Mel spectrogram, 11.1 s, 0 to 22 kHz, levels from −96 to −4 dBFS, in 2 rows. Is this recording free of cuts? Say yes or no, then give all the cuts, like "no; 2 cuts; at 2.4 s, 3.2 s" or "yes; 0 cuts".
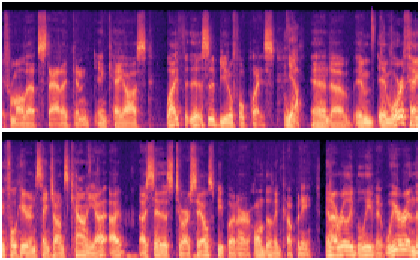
no; 2 cuts; at 7.8 s, 9.8 s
